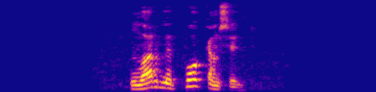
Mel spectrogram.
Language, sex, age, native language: Icelandic, male, 60-69, Icelandic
